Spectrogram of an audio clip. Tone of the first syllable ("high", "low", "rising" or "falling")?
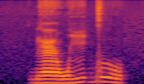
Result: low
